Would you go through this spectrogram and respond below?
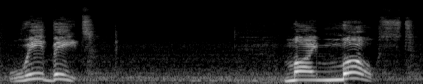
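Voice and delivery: final words slow and heavy; building shout. Real, not acted. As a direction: slam each word harder as it builds. Building rant about rival.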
